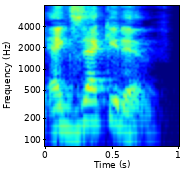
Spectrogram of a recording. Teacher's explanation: We can change the T to a D.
